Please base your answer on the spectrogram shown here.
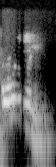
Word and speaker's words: Orly: Orly, just like the airport in Paris.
